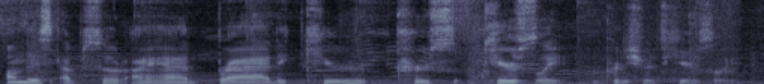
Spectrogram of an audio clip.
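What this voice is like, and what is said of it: Quiet, subdued speaking voice. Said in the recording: “It is pretty late. That's why I'm not talking too loud.”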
